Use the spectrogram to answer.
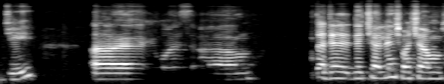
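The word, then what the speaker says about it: Jai: So it's like difficult for his wife, which is nama dia Jay, spells J-A-I, but he said to pronounce it Jay.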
